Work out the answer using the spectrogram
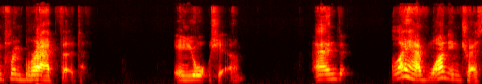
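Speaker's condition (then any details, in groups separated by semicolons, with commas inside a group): Multiple sclerosis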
